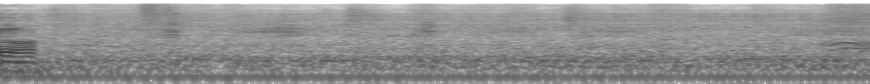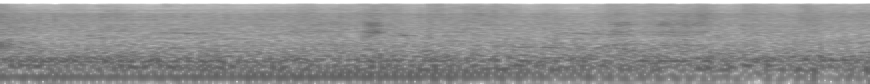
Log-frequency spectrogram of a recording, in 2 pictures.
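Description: Steady supermarket background noise: a low hum and even hiss, with faint distant voices now and then.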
